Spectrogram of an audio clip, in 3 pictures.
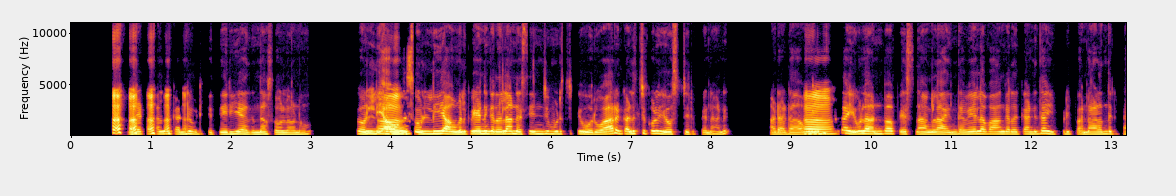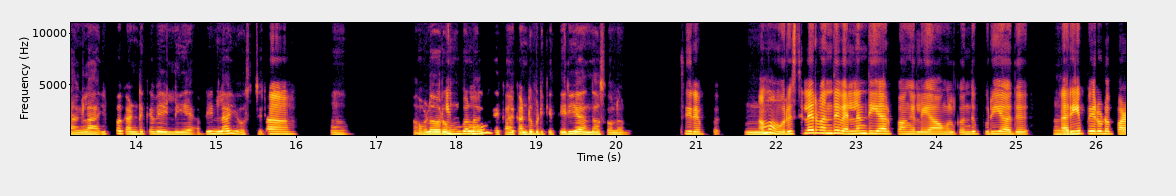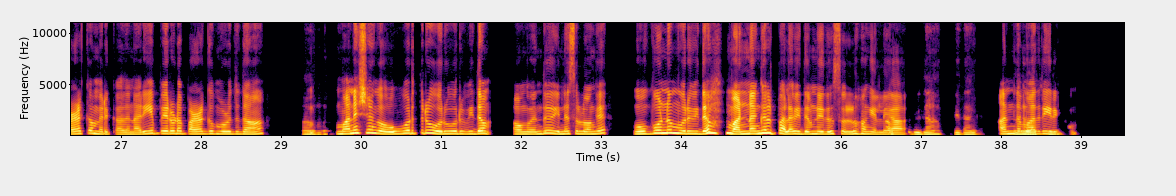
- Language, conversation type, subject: Tamil, podcast, அன்பை வெளிப்படுத்தும்போது சொற்களையா, செய்கைகளையா—எதையே நீங்கள் அதிகம் நம்புவீர்கள்?
- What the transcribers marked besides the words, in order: laugh; unintelligible speech; laughing while speaking: "கண்டுபுடிக்க தெரியாதுன்னு தான் சொல்லணும். சொல்லி … இவ்ளோ அன்பா பேசினாங்களா?"; laughing while speaking: "விதம் வண்ணங்கள் பலவிதம்ன்னு ஏதோ சொல்லுவாங்க இல்லையா?"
